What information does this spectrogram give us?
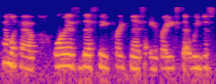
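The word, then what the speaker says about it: Preakness: So, right, there's actually um although it's pronounced uh in New Jersey, it's generally pronounced pranknness uh more of an a than an e and there's there's a uh section of Patterson and a park and prankness park.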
